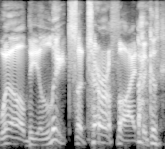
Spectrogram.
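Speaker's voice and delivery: sudden, abrupt ranting voice. Retelling a dinner when the other diner suddenly switched persona: imitating Alex Jones's ranting voice. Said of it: "and he changed character".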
